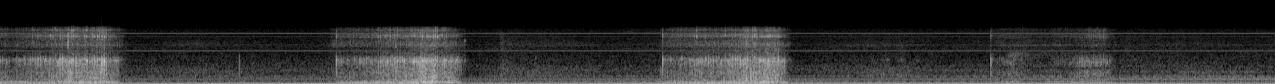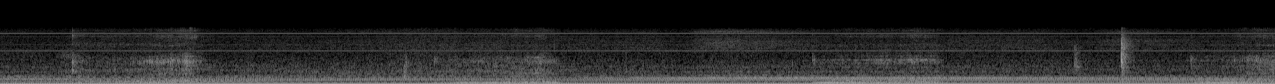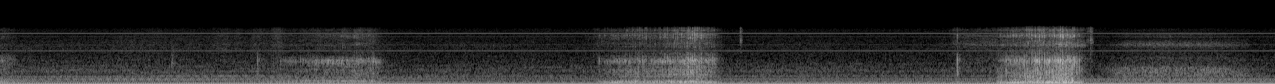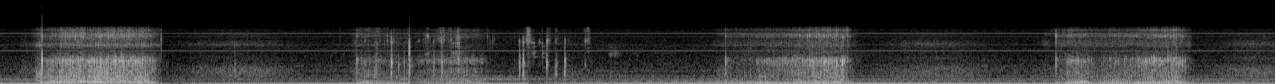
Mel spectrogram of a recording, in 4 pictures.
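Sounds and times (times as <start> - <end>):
snoring: 0.0 - 1.3, 3.3 - 4.7, 6.6 - 8.0, 9.9 - 11.2, 13.4 - 14.8, 17.7 - 18.3, 19.7 - 22.2, 25.0 - 25.7, 28.1 - 29.4, 31.4 - 32.8, 35.0 - 37.8, 38.6 - 41.1, 41.8 - 43.2, 45.4 - 48.0, 48.6 - 51.0.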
